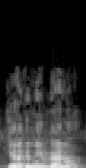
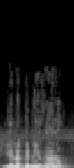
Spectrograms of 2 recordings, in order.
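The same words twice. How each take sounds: First: A little louder, firm; earnest declaration. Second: Softer, lower, gentle; tender. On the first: Husband insisting to his wife, firmly. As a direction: say it with conviction. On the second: Husband reassuring his frightened wife, tenderly. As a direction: murmur it tenderly. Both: Acted.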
